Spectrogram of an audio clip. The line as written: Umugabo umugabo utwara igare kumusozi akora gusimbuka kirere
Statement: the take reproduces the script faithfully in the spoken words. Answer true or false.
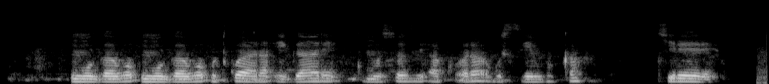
true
